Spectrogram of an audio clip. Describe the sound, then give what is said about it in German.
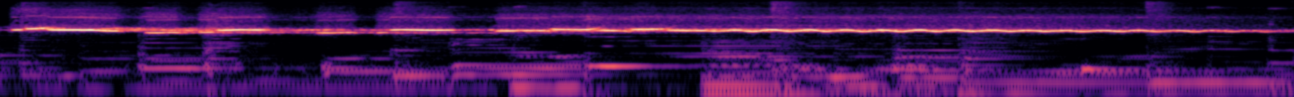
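A steady, clear, bright whistled melody with slight wavering pitch, made by palatal whistling with the air passing over the palate and cut at the teeth, over a soft piano-like accompaniment for several seconds; no one speaks. “den labial erzeugten Pfeifton, der mit dem Kussmund, den kennen wir ja, beim palatal erzeugten Pfeifton geht die Luft über den Gaumen und wird an den Zähnen geschnitten.”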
